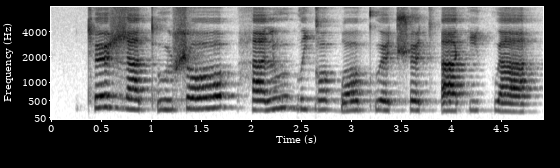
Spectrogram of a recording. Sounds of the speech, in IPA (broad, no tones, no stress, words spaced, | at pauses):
tʰœ ɮatʼu ʂɔ | halu ɡʷiɡɔɡ͡bɔ kʷʼœt͡ʃʰœt͡sʼa kikʷa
